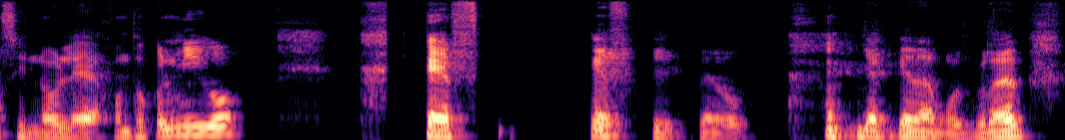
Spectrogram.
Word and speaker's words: Jefté: Si no lea junto conmigo Jefte, pero ya quedamos, ¿verdad? La pronunciación en hebreo es Jefté.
